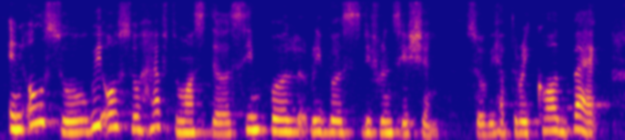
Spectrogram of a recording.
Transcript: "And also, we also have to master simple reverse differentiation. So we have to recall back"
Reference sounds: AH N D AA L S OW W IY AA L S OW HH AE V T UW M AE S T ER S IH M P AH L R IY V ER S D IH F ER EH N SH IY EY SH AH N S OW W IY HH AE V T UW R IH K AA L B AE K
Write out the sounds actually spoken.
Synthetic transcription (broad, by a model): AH N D AA L S OW W IY AA L S OW HH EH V T UW M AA S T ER S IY M P AH L R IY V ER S D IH F ER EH N S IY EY SH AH N S OW W IY HH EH F T UW R IH K AA L B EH K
